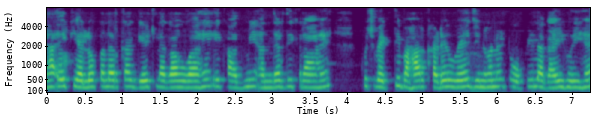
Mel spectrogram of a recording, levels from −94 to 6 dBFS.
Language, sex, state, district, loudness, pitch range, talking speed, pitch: Hindi, female, Chhattisgarh, Bilaspur, -18 LUFS, 225-245 Hz, 215 wpm, 235 Hz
